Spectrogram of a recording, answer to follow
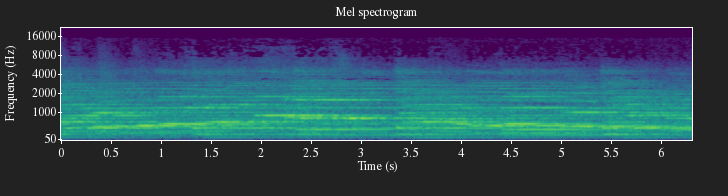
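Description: Irish flute playing a slow melody of held notes over plucked guitar and harp accompaniment, live in a chapel.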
